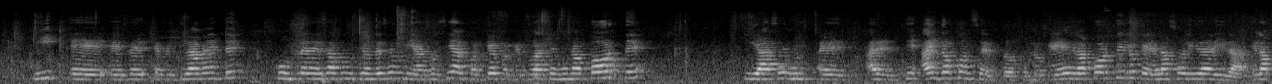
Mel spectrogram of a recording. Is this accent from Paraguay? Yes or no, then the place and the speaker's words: yes; Paraguay; Yo soy de Paraguay.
